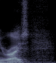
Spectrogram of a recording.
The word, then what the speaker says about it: Reisz: All right, and that's Tiffany Rice. And by the way, spell her last name because it's not as it is pronounced. – Yeah, it's R-E-I-S-Z. – R-E-I-S-Z. – Yes. – Tiffany Rice.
